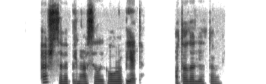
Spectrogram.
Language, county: Lithuanian, Tauragė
